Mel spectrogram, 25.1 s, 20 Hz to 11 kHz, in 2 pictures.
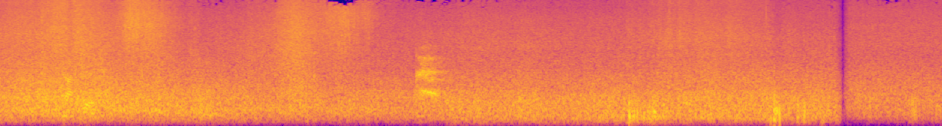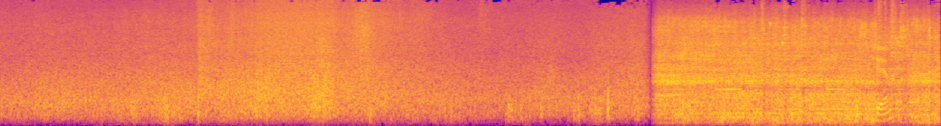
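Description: Ocean waves surge through a breached seawall at Scituate during the 2010 blizzard: a steady roar of surf beneath heavy wind buffeting the microphone, with surges swelling and easing over the whole stretch.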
